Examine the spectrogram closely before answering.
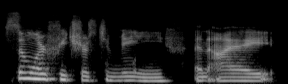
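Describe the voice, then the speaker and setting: A woman's voice: lowish voice, slow pace. A woman from Syria asking a question in a medical seminar, searching for her words and restarting often.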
